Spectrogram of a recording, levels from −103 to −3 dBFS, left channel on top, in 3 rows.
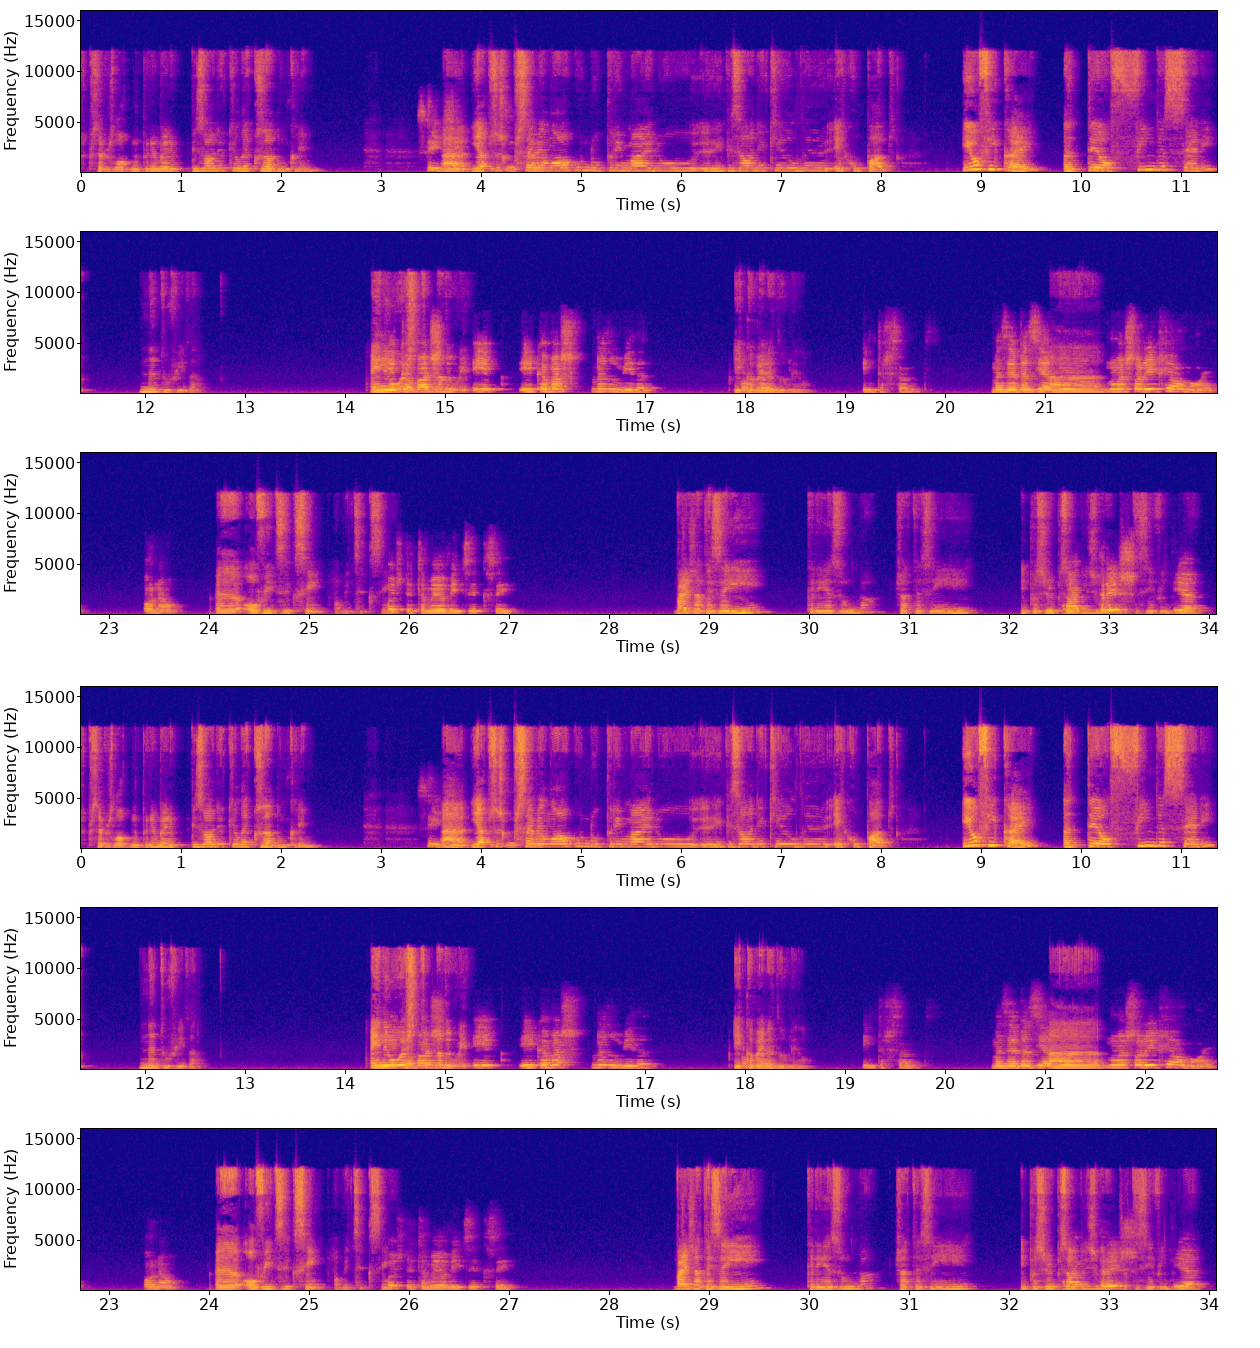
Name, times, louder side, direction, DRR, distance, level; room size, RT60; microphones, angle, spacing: voice 1, 0.1-2.3 3.6-8.1 8.8-9.5 9.8-11.3 11.9-12.5 14.3-15.2 17.9-18.6 21.0-21.5 24.1-25.8 28.7-29.5 30.0-31.6 32.1-33.1 33.4-33.8, right 1 dB, 40° right, 1.1 m, -24 dB
voice 2, 3.5-3.9 4.3-4.6 14.3-15.0 15.3-15.5 15.7-17.1 18.0-18.3 19.2-19.7 20.5-22.7 23.4-23.7 25.8-27.0 32.5-33.3 33.6-33.9, left 2 dB, 50° left, 1.3 m, -23 dB
6.0 x 5.9 x 3.0 m
head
